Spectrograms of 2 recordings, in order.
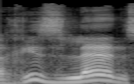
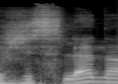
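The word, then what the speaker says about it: Ghizlane: Donc, en termes de meilleur euh, buteur, on a Rizlen. C'est comme ça qu'on prononce ça en arabe. Rizlen et non pas Gislen. Hein. Les Marocains ne disent pas Gislen.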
